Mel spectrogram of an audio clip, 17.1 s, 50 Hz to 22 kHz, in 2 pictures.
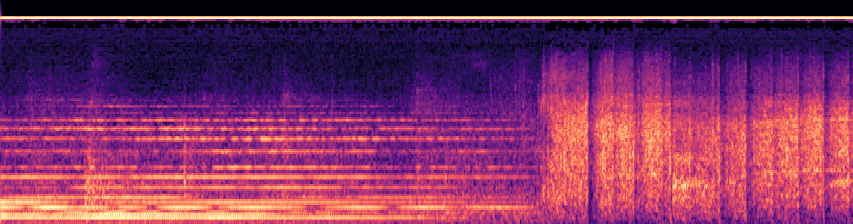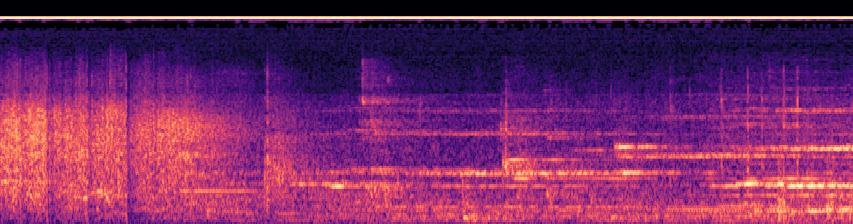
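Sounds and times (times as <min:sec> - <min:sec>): music: 0:00.0 - 0:05.6, 0:10.7 - 0:17.0
audience clapping: 0:05.2 - 0:12.8.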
